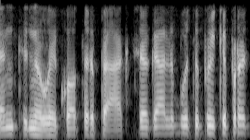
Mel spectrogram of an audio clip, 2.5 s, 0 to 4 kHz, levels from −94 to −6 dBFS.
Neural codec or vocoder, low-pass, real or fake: codec, 16 kHz, 16 kbps, FunCodec, trained on Chinese and English, 50 frames a second; 3.6 kHz; fake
